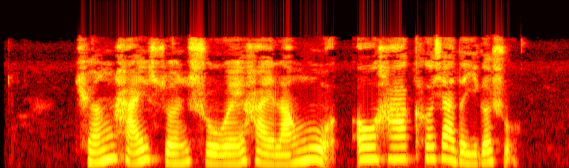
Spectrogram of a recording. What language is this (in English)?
Chinese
